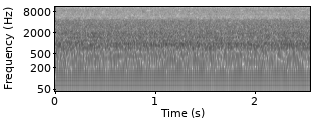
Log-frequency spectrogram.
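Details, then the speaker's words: Niftylift HR21D/SP64D MK2 with Kubota D1505 diesel, idle screw adjusted up from about 1300 to about 1570 rpm (target 1500–1600) to cure engine cutting out; steady, even idle with a smooth low drone, no hunting. "let's start it up okay so we have about 1570 so much better now"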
